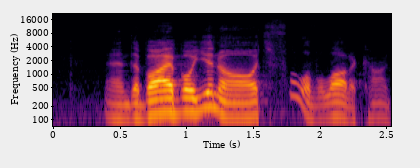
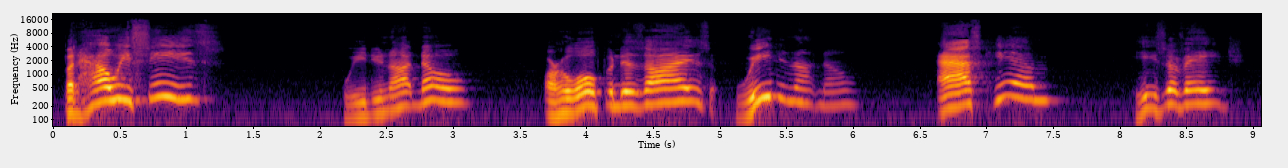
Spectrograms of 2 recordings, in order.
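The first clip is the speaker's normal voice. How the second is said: high, emphatic disclaiming; cautious parents; 8 semitones higher, 7 dB louder than usual. Acted. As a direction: disown the question, keen to stay out of trouble. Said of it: "They are not wanting to get in trouble".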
